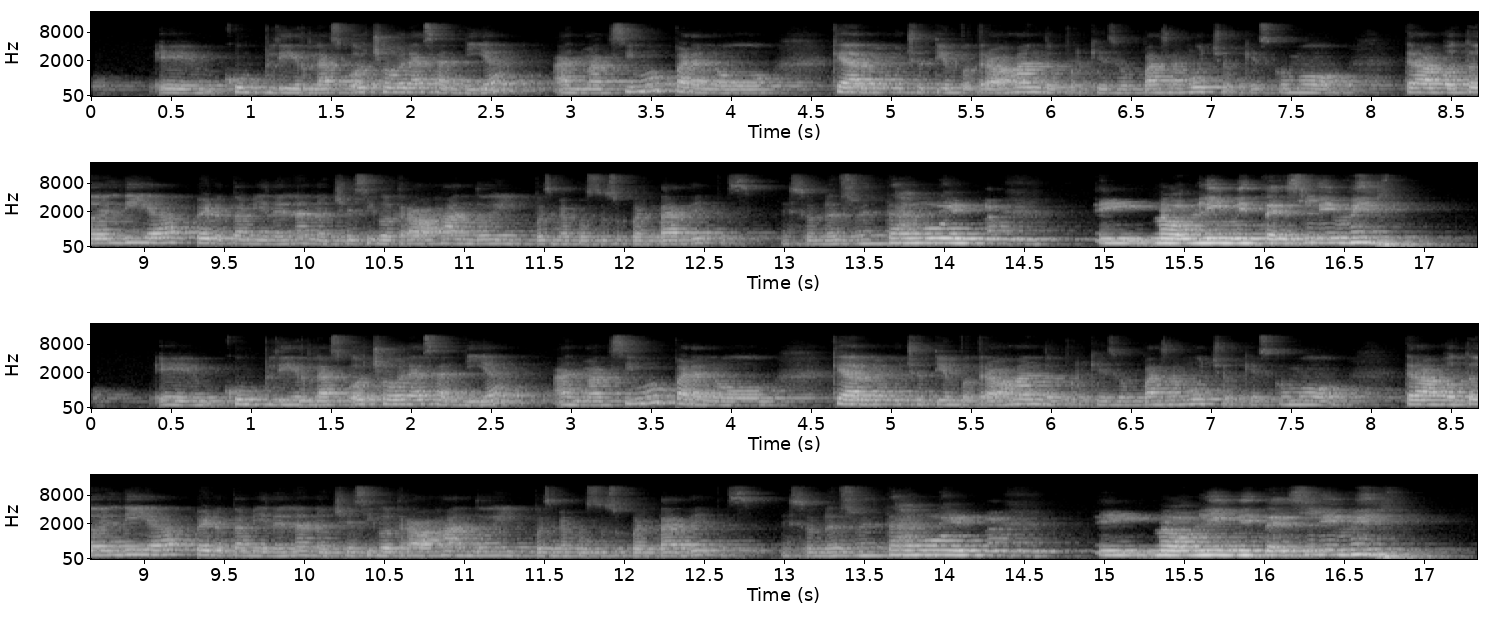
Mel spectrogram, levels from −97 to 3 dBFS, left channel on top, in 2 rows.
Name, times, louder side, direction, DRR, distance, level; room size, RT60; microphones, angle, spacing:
voice 1, 0.4-2.6 2.9-7.8 8.2-12.5 13.0-13.9, equal, ahead, -1 dB, 1.2 m, -30 dB
voice 2, 13.7-14.6 14.9-16.8, left 3 dB, 60° left, 0 dB, 2.0 m, -22 dB
6.4 x 5.5 x 7.2 m, 1.2 s
head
